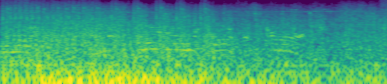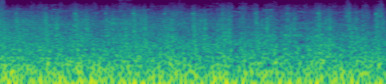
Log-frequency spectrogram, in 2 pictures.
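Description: Pistol shots crack rapidly.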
